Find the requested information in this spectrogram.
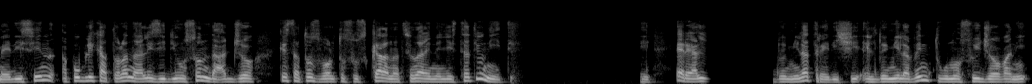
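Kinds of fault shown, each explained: Call audio freeze: Around 5.11 s the sound stalls and the last bit smears into a fading buzz that runs about 1.3 s to 6.42 s, with barely any true silence. Likely the jitter buffer ran dry waiting on late packets, so nothing's lost, but everything after sits about 1.3 s later.
Long network dropout: From 7.01 s to 7.75 s, about 0.72 s of audio simply never shows up. The receiver stretches the last sound into a brief fading hiss, then you get roughly half a second of silence before the audio resumes further on, likely after lost packets.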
